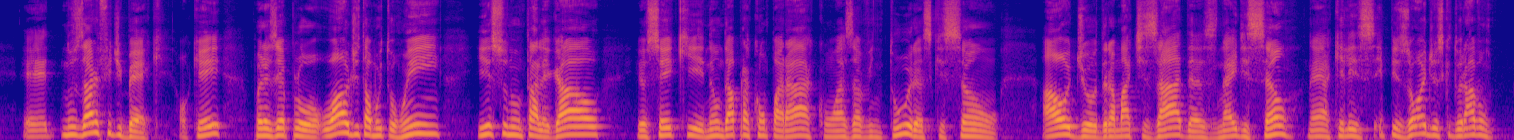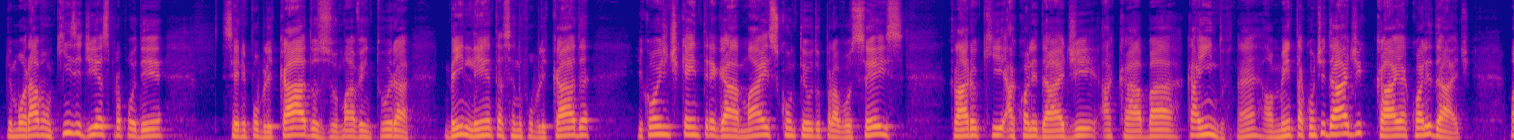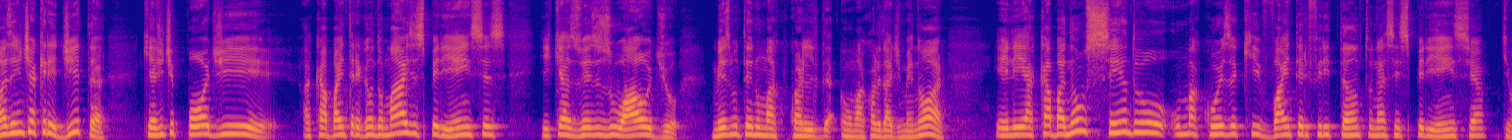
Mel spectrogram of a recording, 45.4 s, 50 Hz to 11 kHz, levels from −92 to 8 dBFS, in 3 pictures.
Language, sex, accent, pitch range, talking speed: Portuguese, male, Brazilian, 150-185 Hz, 140 wpm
